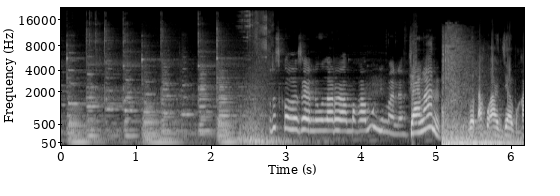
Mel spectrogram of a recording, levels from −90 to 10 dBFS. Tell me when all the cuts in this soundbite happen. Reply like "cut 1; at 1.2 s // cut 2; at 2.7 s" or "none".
cut 1; at 2.7 s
